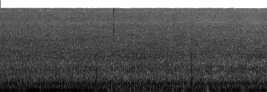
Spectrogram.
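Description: A truck rumbles past nearby.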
